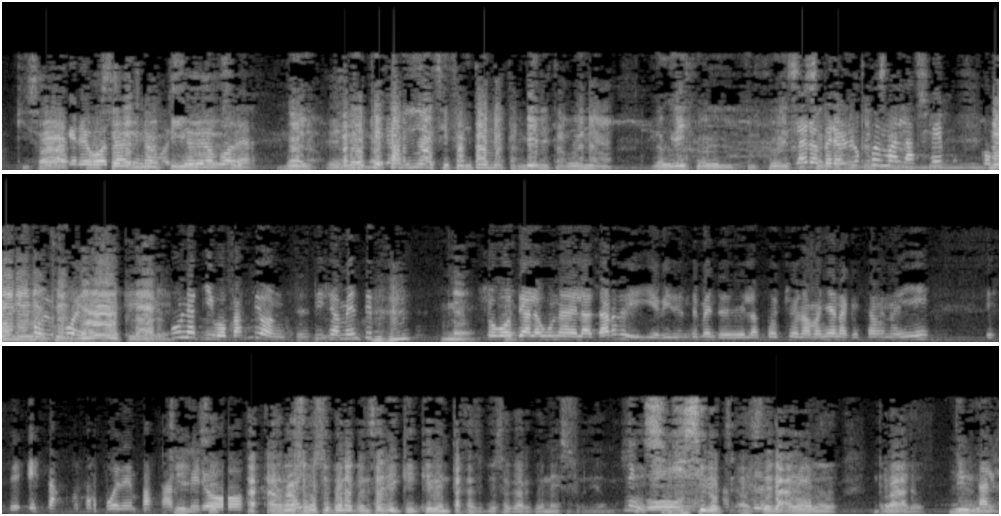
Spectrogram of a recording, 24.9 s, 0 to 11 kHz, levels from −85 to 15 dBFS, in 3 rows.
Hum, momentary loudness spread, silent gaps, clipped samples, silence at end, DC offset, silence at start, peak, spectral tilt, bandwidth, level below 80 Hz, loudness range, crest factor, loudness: none; 12 LU; none; under 0.1%; 0 s; under 0.1%; 0.15 s; 0 dBFS; -3.5 dB/octave; 8 kHz; -52 dBFS; 6 LU; 16 dB; -15 LUFS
